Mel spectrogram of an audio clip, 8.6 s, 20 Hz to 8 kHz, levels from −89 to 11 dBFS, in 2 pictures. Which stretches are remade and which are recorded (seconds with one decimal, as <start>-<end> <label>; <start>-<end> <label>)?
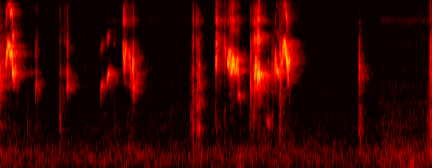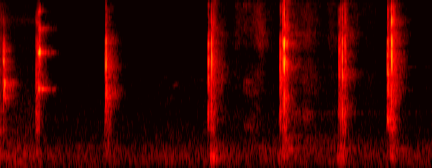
0.0-0.9 recorded; 0.9-2.7 remade; 2.7-3.8 recorded; 3.8-4.7 remade; 4.7-8.6 recorded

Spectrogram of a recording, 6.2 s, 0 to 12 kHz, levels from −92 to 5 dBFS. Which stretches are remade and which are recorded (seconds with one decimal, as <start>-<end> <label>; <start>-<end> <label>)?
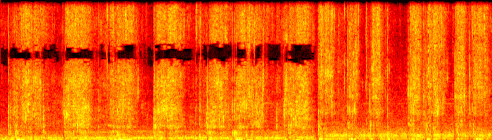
0.0-6.2 recorded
